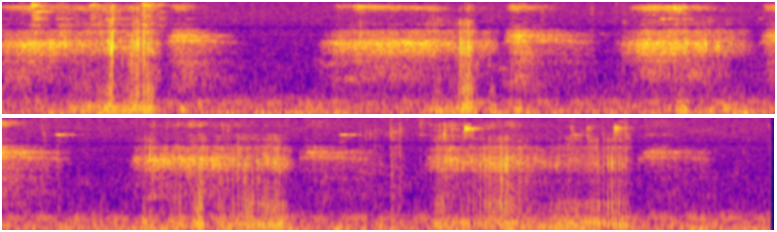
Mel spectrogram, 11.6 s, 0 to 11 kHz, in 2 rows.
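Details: A fat cat snoring quietly and rhythmically with a faint snort on each breath, about 12 breaths a minute, over steady room hum: ordinary snoring.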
